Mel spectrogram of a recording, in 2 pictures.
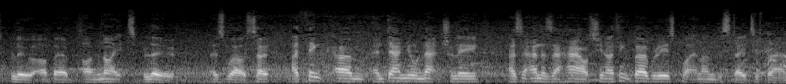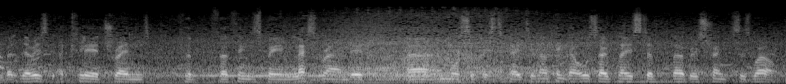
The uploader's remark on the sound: Outside Bond Street station in London, which the brand renamed "Burberry Street station" to promote its show.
